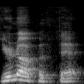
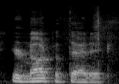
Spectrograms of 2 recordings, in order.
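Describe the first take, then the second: First: Loud, high acted yell, cut short; mistaken shout. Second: Said in the usual way. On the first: Reader voicing the line as if screaming, loud. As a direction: shout the reassurance by mistake, then break off. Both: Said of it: "I was reading the other line of screaming".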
